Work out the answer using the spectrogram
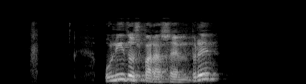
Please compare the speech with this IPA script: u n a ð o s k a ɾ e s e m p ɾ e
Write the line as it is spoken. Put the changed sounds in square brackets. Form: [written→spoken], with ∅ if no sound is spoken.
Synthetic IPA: u n [a→i] ð o s [k→p] a ɾ [e→a] s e m p ɾ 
